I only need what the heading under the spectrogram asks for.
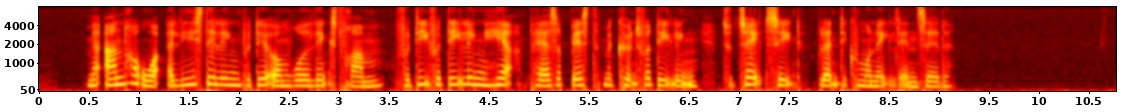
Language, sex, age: Danish, female, 21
